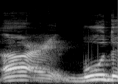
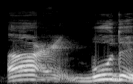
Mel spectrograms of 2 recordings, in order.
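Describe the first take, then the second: No difference in how they are said.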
